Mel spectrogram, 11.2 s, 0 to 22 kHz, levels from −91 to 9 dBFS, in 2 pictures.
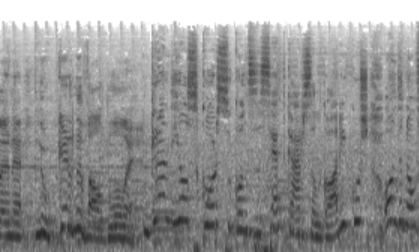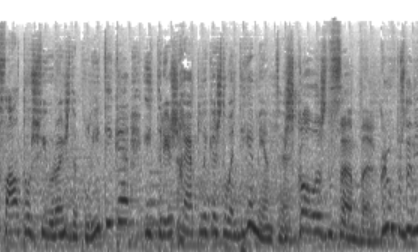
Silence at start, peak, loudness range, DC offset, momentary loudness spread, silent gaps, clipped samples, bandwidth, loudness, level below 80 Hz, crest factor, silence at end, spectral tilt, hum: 0 s; 0 dBFS; 1 LU; 0.3%; 3 LU; none; under 0.1%; 16.5 kHz; -12 LUFS; -32 dBFS; 12 dB; 0 s; -3.5 dB/octave; none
